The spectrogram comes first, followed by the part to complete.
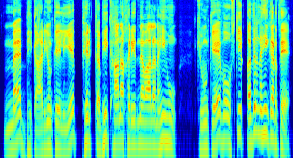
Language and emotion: Urdu, disgusted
